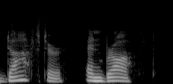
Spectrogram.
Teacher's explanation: A GH before T was pronounced like F, so daughter and brought were dafter and broft.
